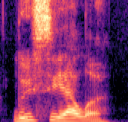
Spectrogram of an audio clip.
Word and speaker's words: Luciella: Luciella, that's how you pronounce it, Luciella.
